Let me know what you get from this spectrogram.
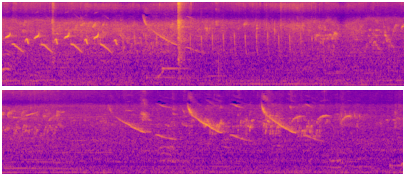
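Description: Several caged birds chirping and calling. A quick run of short falling chirps comes in the first second, then longer downward-sweeping whistles about two seconds in and again through the second half, over a steady background hum. There is one sharp click a little after two seconds.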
